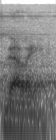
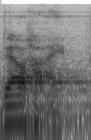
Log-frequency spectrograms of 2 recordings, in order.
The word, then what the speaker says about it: Delhi: little spot which is known in canada as delhi because they don't pronounce delhi we we have dalhai and that's also rather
